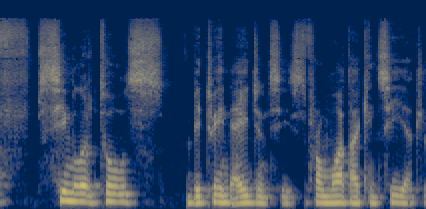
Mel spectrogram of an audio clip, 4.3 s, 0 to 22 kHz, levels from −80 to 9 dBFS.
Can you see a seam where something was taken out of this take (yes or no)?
yes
